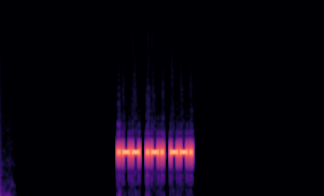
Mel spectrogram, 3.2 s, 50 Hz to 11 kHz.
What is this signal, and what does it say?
Morse code, heard as a keyed tone, about 47 wpm, 700 Hz. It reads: WRG
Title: USA Call Sign Postfixes - 3 Letters 50wpm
